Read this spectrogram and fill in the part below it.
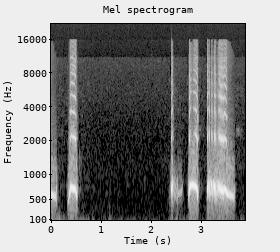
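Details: Spotted dove giving provoking coos aimed at other males: a brief hollow coo, a pause of nearly two seconds, then a quick run of short coos ending in one long, slightly falling coo.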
